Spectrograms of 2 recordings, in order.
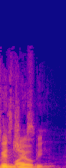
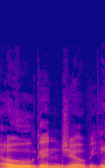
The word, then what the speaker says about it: Ogunjobi: Ogunjobi. – Missing him in the middle. – Say it with me, Ogunjobi.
